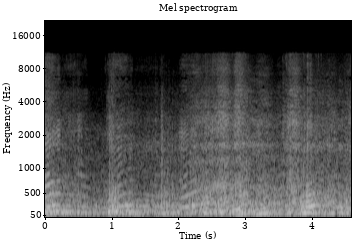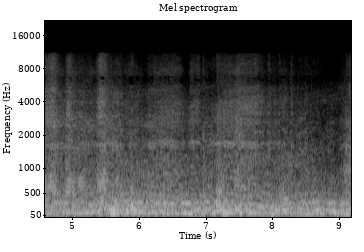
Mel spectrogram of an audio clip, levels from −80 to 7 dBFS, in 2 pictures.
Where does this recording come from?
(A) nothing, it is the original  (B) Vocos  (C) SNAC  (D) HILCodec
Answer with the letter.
A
